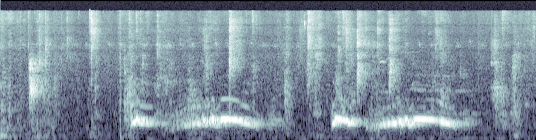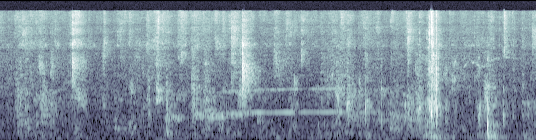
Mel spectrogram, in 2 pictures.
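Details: A spotted dove on a rainy, windy day gives two soft, low, rounded cooing phrases about two seconds apart, with scattered tapping and clicks in the background.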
